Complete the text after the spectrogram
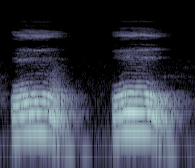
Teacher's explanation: तसं ओजेवाला ओ कंठातून दोन्ही बाहेर काढायचा आणि ओठाला ओठ भिडवतात बघा, ओ म्हणजे ओठांना संवृत्त करावं लागतं. ओठ जर संवृत्त नाही केलं तर यांची रचना होणार नाही. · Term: कंठोष्ठ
